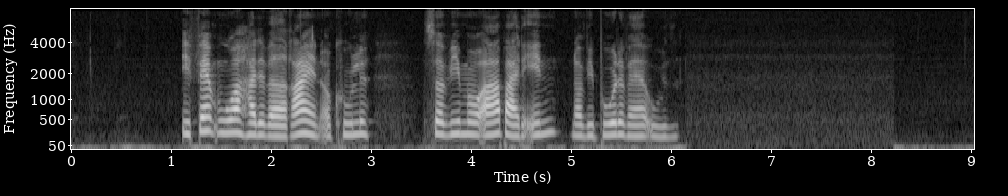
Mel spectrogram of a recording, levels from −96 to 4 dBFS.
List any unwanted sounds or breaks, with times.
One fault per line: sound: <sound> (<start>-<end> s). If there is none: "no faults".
no faults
